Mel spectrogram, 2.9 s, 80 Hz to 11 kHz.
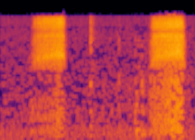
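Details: Owl at 04:47, as the mother brings prey to owlets in a nest cavity amid squits, twitters and screeches: two harsh, breathy hissing screeches, each about half a second, nearly two seconds apart, with a faint click between.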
